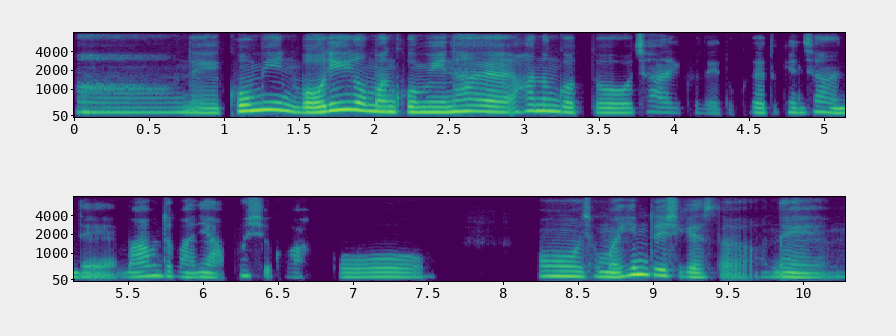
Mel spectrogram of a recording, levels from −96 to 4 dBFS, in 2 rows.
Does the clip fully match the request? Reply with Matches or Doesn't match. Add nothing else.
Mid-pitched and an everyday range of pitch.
Matches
